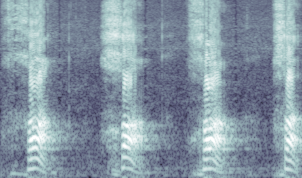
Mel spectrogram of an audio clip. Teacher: bagian pangkal lidah di paling ujung itu menyentuh ke langit-langit. Sehingga ketika dia ke atas, suaranya lebih tebal. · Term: huruf isti'la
